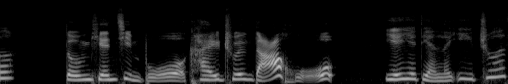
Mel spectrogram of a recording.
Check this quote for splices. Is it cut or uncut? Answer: cut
